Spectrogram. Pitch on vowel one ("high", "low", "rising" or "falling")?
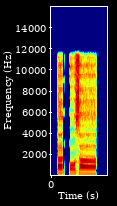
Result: high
